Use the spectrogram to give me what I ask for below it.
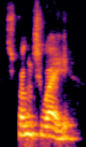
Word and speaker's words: Feng Shui: Because today's topic is going to be around Feng Shui.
